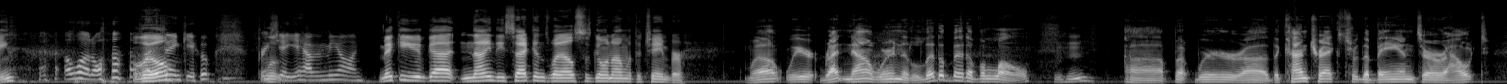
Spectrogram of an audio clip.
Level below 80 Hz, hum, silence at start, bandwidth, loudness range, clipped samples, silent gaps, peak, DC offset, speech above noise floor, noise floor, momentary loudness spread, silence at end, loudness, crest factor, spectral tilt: -62 dBFS; none; 0 s; 16 kHz; 6 LU; under 0.1%; none; 0 dBFS; under 0.1%; 31 dB; -51 dBFS; 13 LU; 0.2 s; -20 LUFS; 20 dB; -5.5 dB/octave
